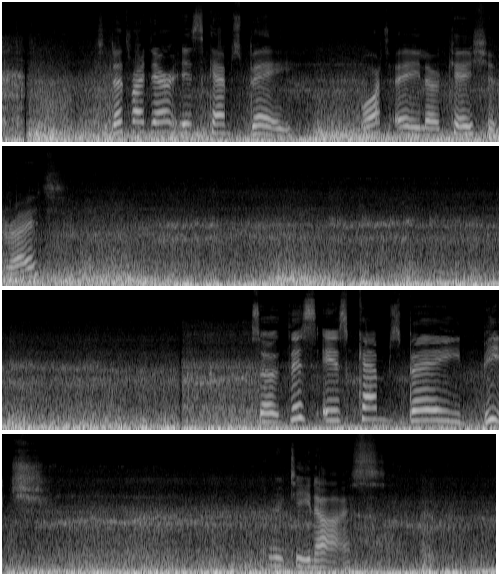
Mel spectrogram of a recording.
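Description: A young woman talks calmly through a helmet microphone.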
